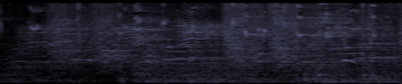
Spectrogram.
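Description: A basketball being dribbled on a hardwood court, with players' and coaches' voices calling out in a large, almost empty hall, and short squeaky tones over a steady low background.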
